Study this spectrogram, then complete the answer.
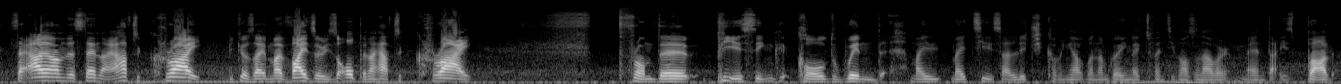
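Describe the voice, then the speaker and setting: A man's voice: medium pitch, steady tone, moderate pace, fairly bright tone. A man vlogging while riding a motorcycle through city traffic, talking inside his helmet into a helmet mic in a rambling, casual way with frequent swearing. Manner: rambling, swears casually, repeats key words.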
